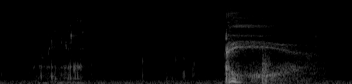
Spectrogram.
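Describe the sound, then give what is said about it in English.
Someone takes a quick sip of water: soft, faint mouth and lip noises, then a sudden louder slurp and swallow that fades over the final second, with no talking. “Quick sip of water, boss.”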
